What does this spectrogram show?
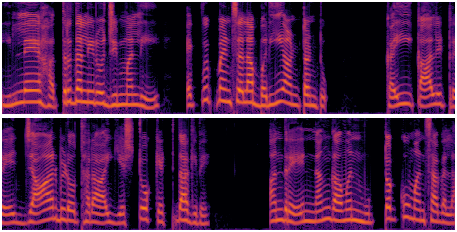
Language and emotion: Kannada, disgusted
